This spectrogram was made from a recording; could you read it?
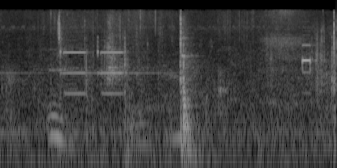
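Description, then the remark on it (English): A phone's alert for an incoming text message sounds as a short run of bright, high electronic beeps in quick succession, fairly quiet, followed by a sharp click and faint background noise. “Oh, I've just got another naughty text from Brett.”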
